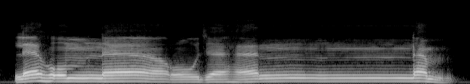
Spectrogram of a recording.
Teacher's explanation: ലഹും സാക്കിന മീമിനെ ഇൽഹാർ ഷഫവി നൽകി മണിക്കാതെ വെളിവാക്കണം. ലഹും നാറു ജഹന്നം.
